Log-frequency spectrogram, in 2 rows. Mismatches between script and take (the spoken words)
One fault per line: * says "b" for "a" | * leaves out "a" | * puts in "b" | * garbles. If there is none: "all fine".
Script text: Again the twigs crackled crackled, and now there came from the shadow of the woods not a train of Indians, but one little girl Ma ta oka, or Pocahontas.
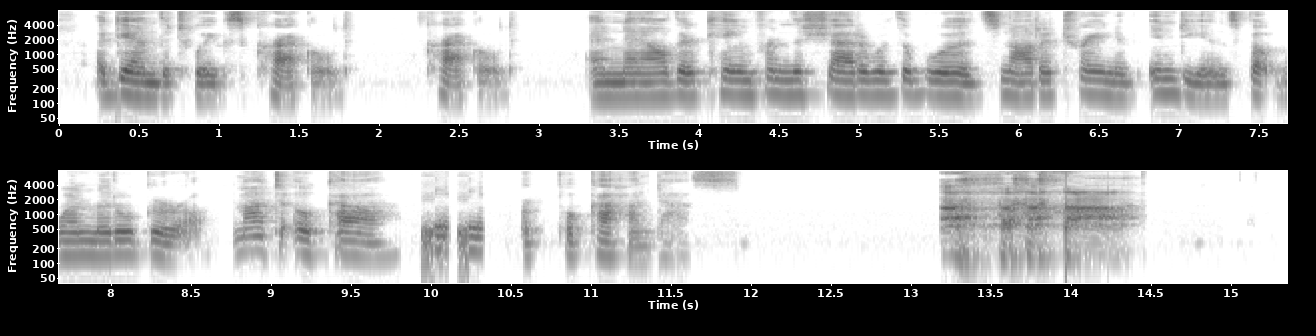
all fine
